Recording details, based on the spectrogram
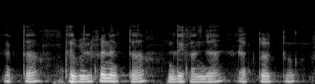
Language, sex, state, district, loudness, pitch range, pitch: Bengali, male, Tripura, Unakoti, -18 LUFS, 130-145 Hz, 135 Hz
